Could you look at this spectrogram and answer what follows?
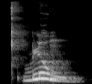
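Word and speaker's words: bloem: say flower in Dutch bloom bloom bloom like bloom like flowers blooming but then we add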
